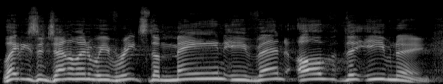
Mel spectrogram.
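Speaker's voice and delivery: booming boxing announcer read; ring announcer. Acted. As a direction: announce it to the arena.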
